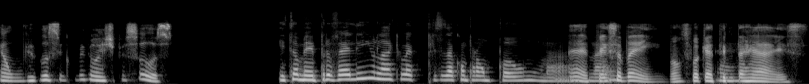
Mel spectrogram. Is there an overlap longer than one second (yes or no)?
no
